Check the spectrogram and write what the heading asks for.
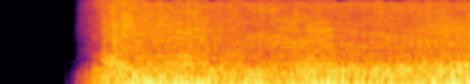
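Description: Sound effect of an intro logo animation: after a moment of silence, a loud, dense noise with a heavy low rumble starts suddenly about half a second in and holds steady.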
